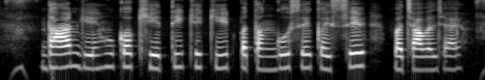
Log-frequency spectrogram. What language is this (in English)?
Bhojpuri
